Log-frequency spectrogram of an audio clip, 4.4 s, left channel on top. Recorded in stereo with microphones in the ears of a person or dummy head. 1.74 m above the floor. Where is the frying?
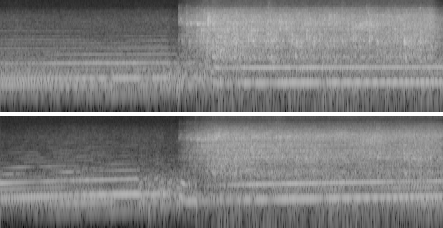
60° left (ahead or behind), 6.5 m.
